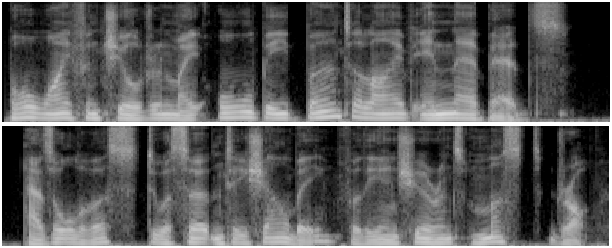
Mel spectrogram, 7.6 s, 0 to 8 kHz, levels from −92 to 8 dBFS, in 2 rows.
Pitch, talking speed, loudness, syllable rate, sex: 105 Hz, 200 wpm, -18 LUFS, 4.9 syllables/s, male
